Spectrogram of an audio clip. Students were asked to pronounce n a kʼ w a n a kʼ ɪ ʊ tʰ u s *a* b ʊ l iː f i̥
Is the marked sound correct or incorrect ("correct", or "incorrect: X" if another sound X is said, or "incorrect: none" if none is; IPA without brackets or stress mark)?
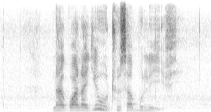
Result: correct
